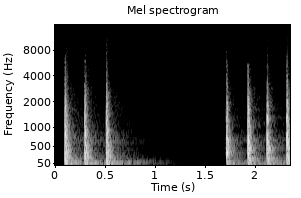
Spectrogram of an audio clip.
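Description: Knocking on a room door: three firm, evenly spaced knocks, a pause of about a second, then four more in a steady rhythm, each a sharp, hollow rap.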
